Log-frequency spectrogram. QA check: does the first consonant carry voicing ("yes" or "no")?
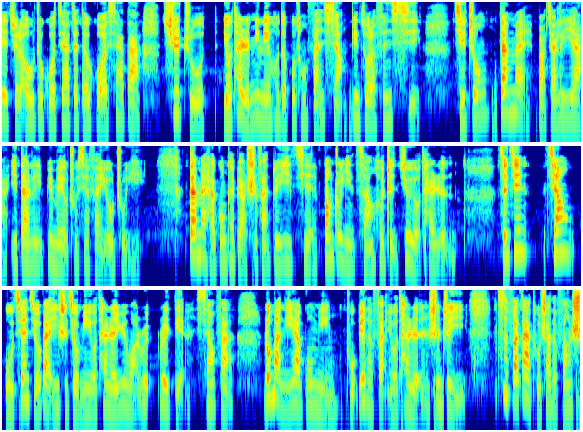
no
